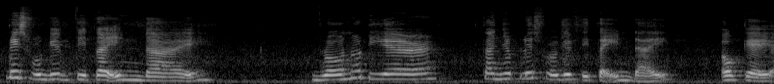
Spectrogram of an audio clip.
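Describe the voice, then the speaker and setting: A woman from the Philippines, Cebuano being her first language, chats casually with her live stream audience in Visayan-accented English, frequently pausing to search for words. Her pitch is medium, and the low-quality phone audio has slight background noise.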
